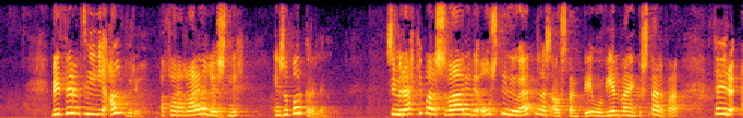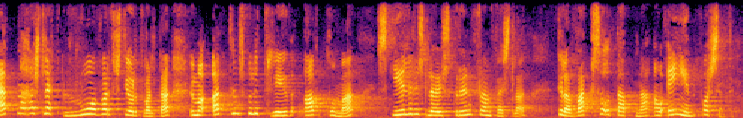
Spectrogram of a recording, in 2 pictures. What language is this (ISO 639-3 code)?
isl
